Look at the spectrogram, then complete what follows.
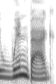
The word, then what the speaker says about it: windbag: Word 12 is windbag, meaning a talkative person. Pronounce the wind part with a short I sound like in win, not like the wind that blows. Say windbag clearly.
